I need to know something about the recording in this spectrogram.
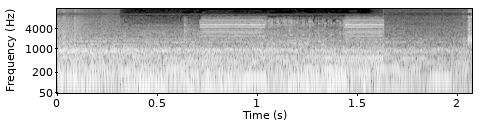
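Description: Computer control-room beeps: two short spells of high electronic beeping, about a second in and again near the end, over low music.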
